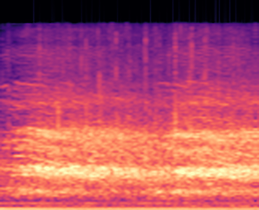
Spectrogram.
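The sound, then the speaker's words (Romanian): A large crowd in the square in front of the Central Committee, now Piața Revoluției (Revolution Square), cheers and chants for Nicolae Ceaușescu's balcony speech in a steady, sustained roar, many voices blending into a dense wall of sound with occasional louder shouts rising above it. “La început, mulțimea aflată în piața din fața Comitetului Central, acum Piața Revoluției, l-a aclamat pe Ceaușescu, dar la scurt timp au început să se audă huiduieli.”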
